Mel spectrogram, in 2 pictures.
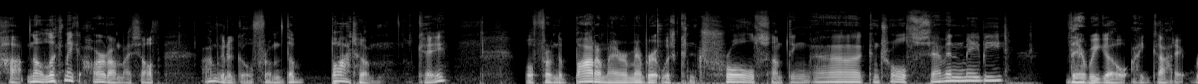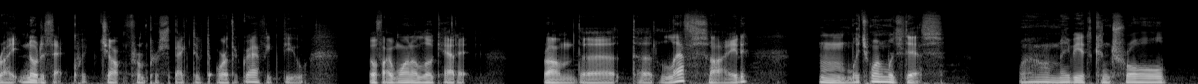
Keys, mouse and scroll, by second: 1.1-1.8 middle drag, 2.2-4.1 middle drag, 10.1 ctrl+KP_7, 15.4-18.8 middle drag.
